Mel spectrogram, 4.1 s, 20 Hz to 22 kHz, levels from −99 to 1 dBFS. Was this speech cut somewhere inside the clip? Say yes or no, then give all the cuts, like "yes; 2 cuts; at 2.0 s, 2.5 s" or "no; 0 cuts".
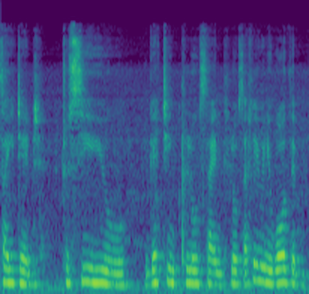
no; 0 cuts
